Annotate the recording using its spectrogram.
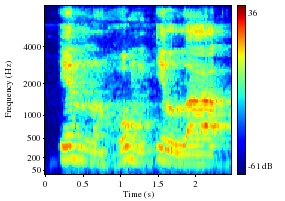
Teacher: Kalau izhar karena ini bertemu nun mati bertemu ha, maka membacanya in hum illa. Nun matinya dibacanya jelas.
